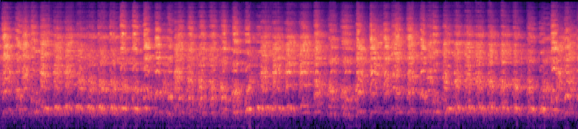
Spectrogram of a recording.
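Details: A lone laughing kookaburra perched quietly in a tree by Tuggerah Lake, Australia, gives a loud, raucous cackling that rises and falls in rolling bursts for the whole stretch, with no other sounds clearly heard.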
